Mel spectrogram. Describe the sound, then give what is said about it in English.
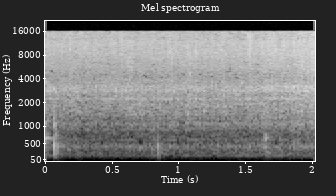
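Steady, crackling sizzle of meat browning in a hot aluminum pot, with a few soft scraping knocks of a spurtle turning the meat against the metal. “The the browning the, the part that's not browned is making a little sizzling noise.”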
